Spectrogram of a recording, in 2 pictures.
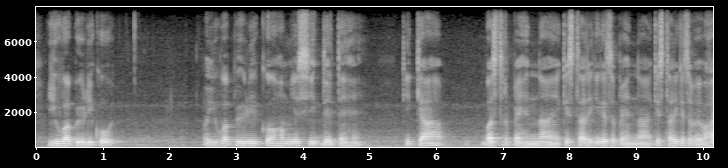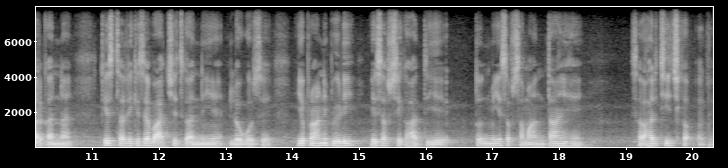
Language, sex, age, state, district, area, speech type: Hindi, male, 18-30, Madhya Pradesh, Bhopal, urban, spontaneous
